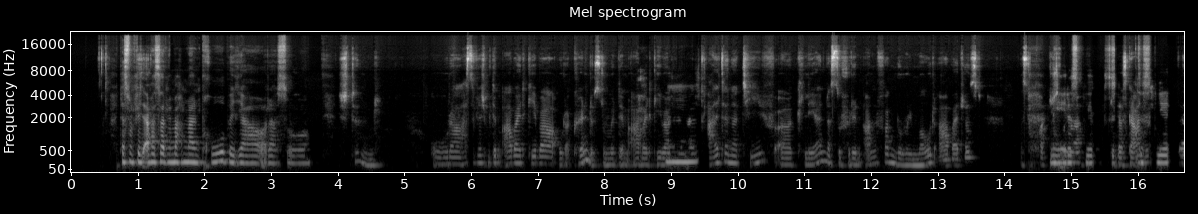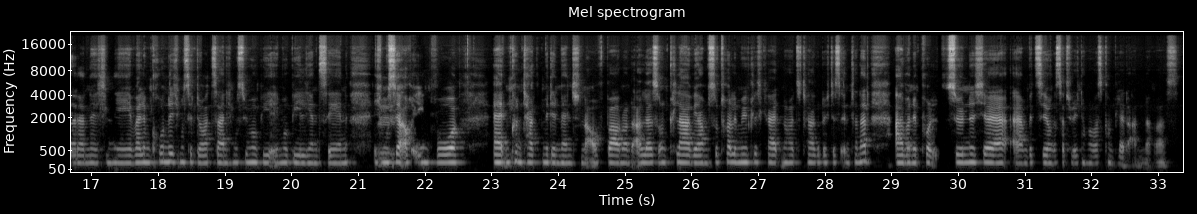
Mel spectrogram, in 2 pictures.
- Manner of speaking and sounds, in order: static; other background noise; distorted speech; mechanical hum
- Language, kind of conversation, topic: German, advice, Wie bereite ich einen Umzug in eine andere Stadt für einen neuen Job am besten vor?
